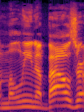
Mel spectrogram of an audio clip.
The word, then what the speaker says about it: Melina Bowser: music the spotlight today with us is uh molina bowser i'm pronouncing your name right yes thank god i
